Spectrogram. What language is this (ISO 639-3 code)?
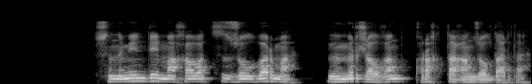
kaz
